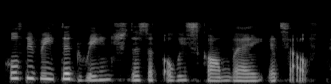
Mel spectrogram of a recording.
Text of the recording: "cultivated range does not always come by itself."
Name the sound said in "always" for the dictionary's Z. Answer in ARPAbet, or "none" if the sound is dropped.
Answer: S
